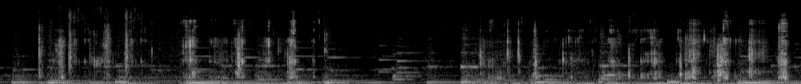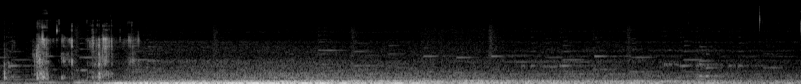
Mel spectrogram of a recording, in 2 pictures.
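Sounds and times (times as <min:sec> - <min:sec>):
background music: 0:00.0 - 0:16.0
crunchy chewing: 0:00.4 - 0:03.3, 0:04.6 - 0:09.5
loud steady low rumble: 0:08.8 - 0:16.0.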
